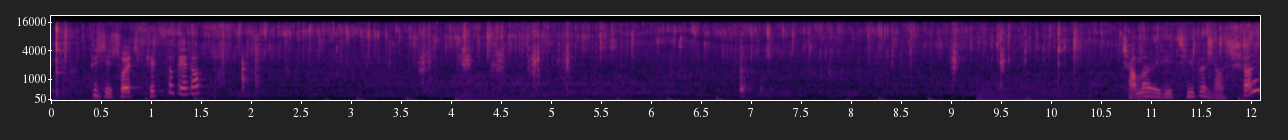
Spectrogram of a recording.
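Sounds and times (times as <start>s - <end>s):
onions sizzling in a pan: 0.0s - 12.0s.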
